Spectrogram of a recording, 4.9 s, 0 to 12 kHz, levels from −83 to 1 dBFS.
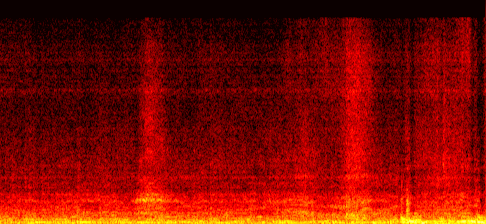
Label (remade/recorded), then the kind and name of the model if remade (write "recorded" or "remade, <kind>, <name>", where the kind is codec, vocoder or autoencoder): remade, codec, SNAC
